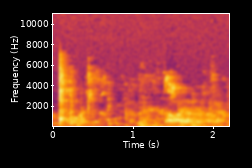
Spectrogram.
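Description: Faint voices of players calling to one another on the court, with a single sharp click just after the start.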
